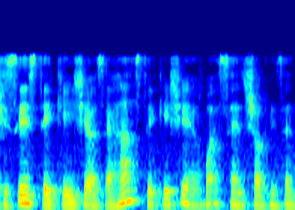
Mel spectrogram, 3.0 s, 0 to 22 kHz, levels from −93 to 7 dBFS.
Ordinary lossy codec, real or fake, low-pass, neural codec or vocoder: none; real; 7.2 kHz; none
